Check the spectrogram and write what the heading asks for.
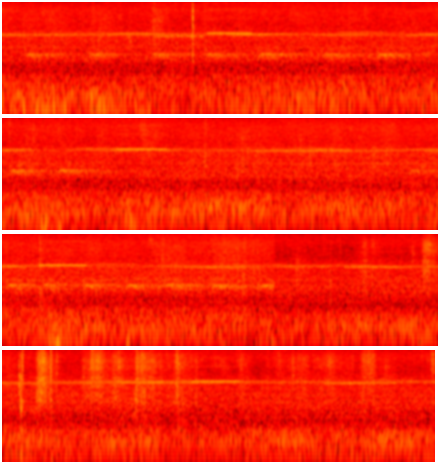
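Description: Faint insect chorus: a steady high trilling with a lower, pulsing trill that comes and goes. A few light ticks come near the end.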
